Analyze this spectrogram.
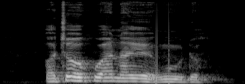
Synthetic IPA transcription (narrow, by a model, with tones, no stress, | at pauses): ɔ˨t͡ʃɔ˦o˦kʷu˦a˦na˦ɣe˦˨ŋʷu˦u˦do˦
